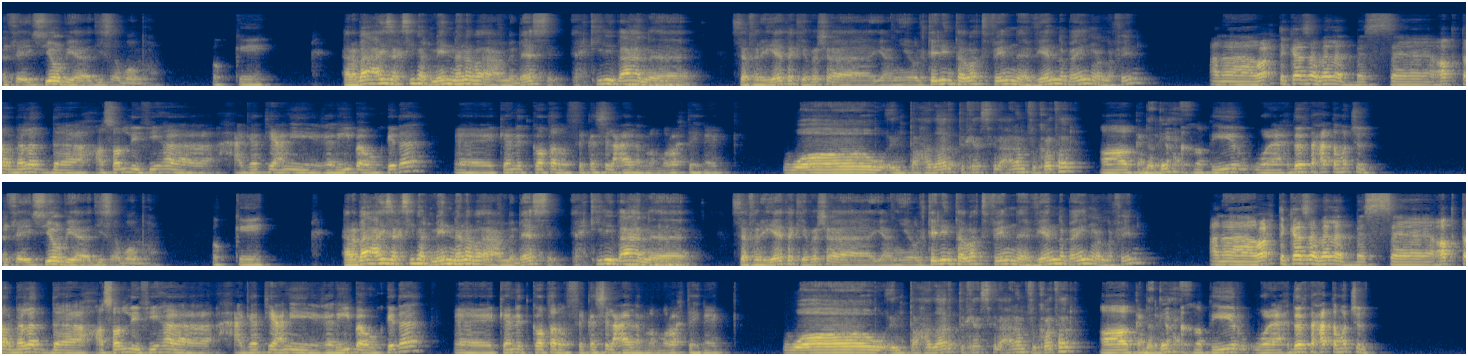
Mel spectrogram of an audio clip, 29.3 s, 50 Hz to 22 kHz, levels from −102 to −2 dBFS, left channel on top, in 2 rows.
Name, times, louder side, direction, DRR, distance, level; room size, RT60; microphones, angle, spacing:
voice 1, 0.0-1.5 3.4-6.9 7.3-11.5 22.5-25.4 26.0-26.4, right 3 dB, 25° right, 0.7 m, -25 dB
voice 2, 2.1-2.6 6.2-6.3 12.1-18.9 19.2-21.8 25.6-28.3, right 4 dB, 80° right, 0.7 m, -25 dB
10.0 x 4.4 x 4.4 m
head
